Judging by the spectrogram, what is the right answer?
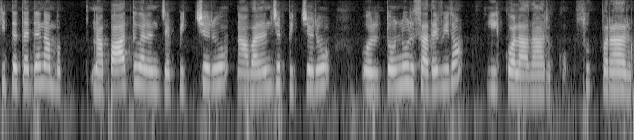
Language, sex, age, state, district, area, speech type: Tamil, female, 18-30, Tamil Nadu, Tiruchirappalli, rural, spontaneous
